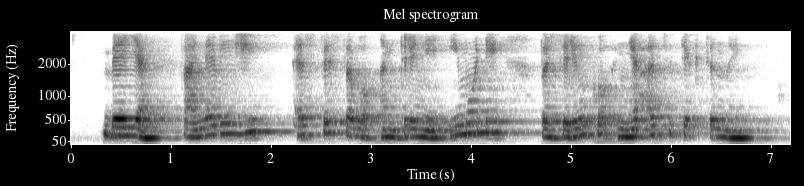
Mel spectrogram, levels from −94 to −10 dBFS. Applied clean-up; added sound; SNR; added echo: none; none; none; reverberation time 0.7 s.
